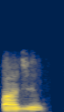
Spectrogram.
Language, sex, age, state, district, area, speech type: Nepali, male, 18-30, West Bengal, Darjeeling, rural, conversation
